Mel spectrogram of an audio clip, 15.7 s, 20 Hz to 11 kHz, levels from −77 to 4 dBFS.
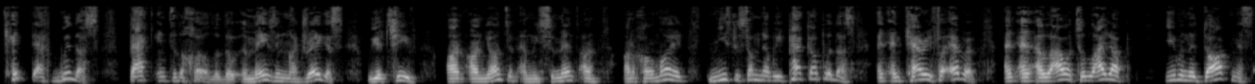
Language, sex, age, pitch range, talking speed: English, male, 60-79, 115-150 Hz, 175 wpm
